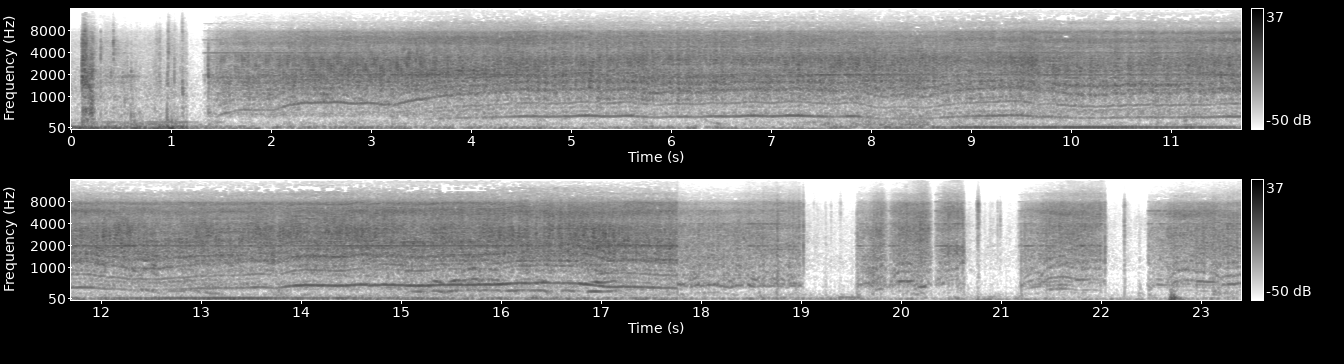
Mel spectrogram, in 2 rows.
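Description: A rotary sanding disc polishes a car headlight with paper following an 800 grit, a steady whirring whine held for most of the stretch before cutting off, then brief scattered handling noise.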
